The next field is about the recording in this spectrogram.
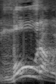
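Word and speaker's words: mho: 컨덕턴스 G 모우라고 있습니다. 얘는 ohm이죠. ohm. 얘를 거꾸로 디비었네. 그러면 이 글자도 어떻게 돼? 글자도 거꾸로 합니다. 그래서 얘는 모우라고 읽고 얘는 ohm이라고 있습니다.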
